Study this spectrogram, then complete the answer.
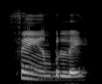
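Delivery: "Fambly", with a b in the middle for family; "Fambly", two beats with an mb. A narrator's reading. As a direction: say family as "Fambly", Southern style. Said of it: "it sounded like she was saying".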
